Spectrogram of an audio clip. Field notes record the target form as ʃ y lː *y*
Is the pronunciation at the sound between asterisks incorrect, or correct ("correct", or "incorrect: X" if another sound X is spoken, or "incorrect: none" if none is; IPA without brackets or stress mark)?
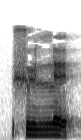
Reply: incorrect: e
